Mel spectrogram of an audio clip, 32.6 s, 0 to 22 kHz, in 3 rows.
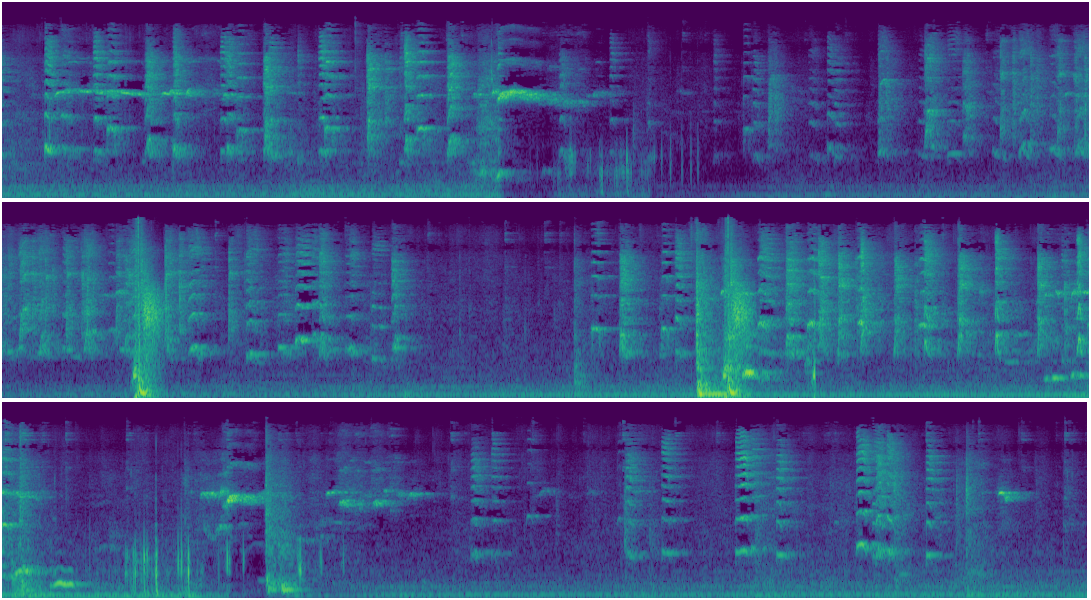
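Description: Rapid series of sharp clicking and squeaking noises, repeated in runs through the stretch, made by the dodging players so the blindfolded seeker can hear where they are. Two loud thuds land about 12 and 18 seconds in.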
